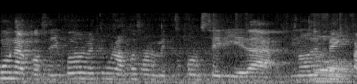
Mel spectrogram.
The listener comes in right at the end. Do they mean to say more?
Yes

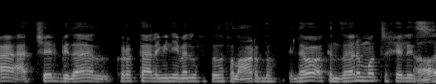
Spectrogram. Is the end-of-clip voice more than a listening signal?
Yes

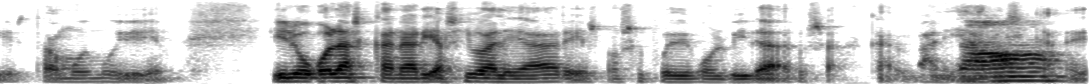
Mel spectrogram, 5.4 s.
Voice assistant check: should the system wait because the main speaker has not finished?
Yes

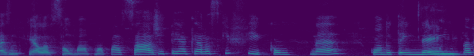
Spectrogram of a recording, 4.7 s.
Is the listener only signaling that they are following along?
Yes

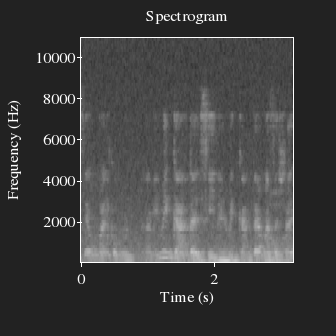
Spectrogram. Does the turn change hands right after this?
No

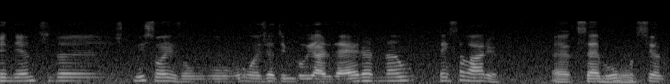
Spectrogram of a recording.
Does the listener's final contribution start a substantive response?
No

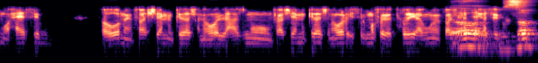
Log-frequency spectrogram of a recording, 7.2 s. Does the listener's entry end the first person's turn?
Yes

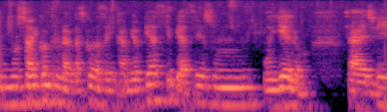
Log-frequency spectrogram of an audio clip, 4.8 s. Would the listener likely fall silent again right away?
No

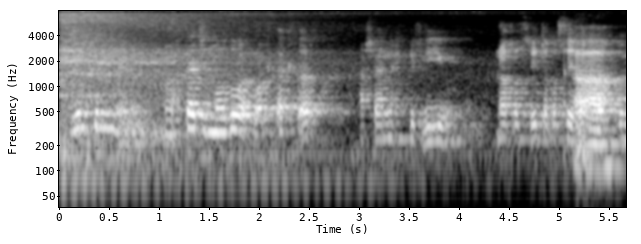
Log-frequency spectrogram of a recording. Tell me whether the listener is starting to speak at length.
No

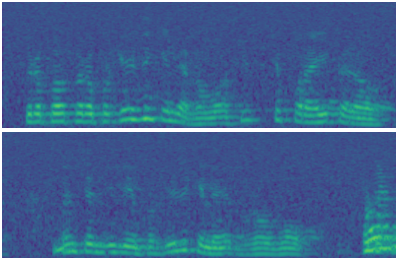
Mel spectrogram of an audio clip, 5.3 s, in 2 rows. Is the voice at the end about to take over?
Yes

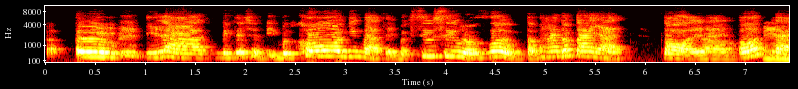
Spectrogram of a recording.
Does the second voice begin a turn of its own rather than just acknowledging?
No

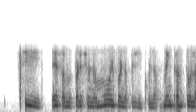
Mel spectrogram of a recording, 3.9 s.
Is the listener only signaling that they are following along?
Yes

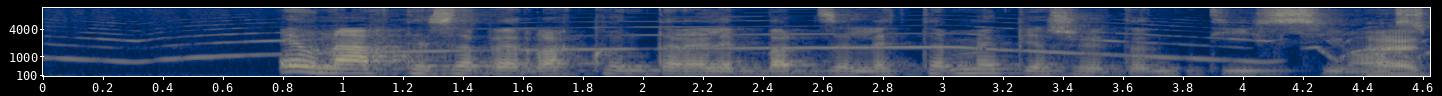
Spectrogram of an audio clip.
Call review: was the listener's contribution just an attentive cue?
No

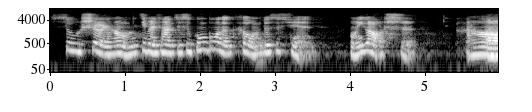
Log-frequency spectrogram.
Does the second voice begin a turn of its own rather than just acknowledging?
Yes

